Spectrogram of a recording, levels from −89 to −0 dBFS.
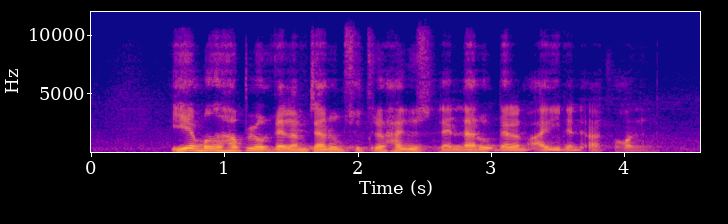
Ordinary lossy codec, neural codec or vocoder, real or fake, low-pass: Opus, 64 kbps; codec, 32 kHz, 1.9 kbps, SNAC; fake; 10.8 kHz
